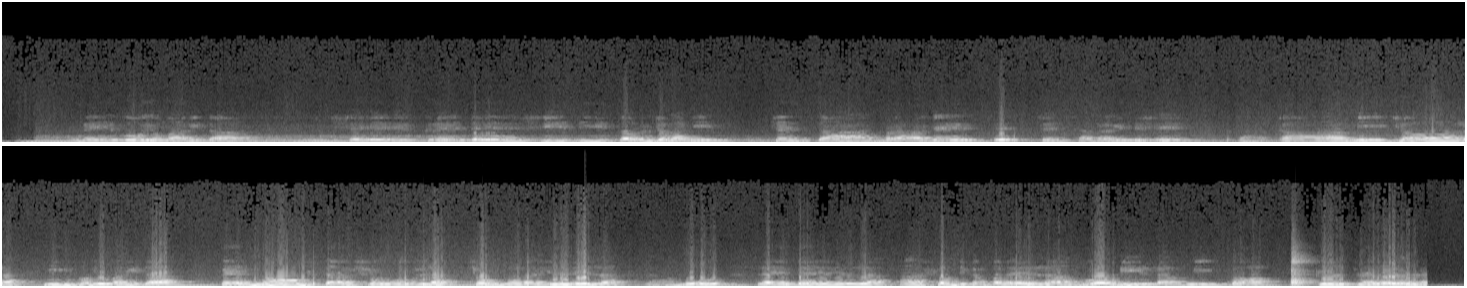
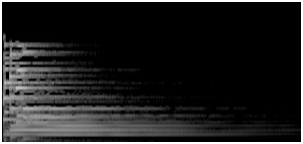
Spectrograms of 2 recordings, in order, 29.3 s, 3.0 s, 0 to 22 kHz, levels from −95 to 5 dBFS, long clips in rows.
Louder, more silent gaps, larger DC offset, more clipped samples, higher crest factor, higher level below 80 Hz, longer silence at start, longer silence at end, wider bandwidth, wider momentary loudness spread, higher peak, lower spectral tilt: first, -12 LUFS vs -29 LUFS; neither; neither; neither; second, 12 dB vs 22 dB; first, -28 dBFS vs under -90 dBFS; about the same, 0.05 s vs 0 s; second, 0.1 s vs 1.65 s; second, 7.6 kHz vs 15.5 kHz; second, 15 LU vs 24 LU; first, 0 dBFS vs -14 dBFS; first, -9 dB/octave vs 6.5 dB/octave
